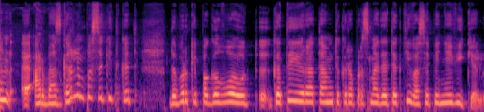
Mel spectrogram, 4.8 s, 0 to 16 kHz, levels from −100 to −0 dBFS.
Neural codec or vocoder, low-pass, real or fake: none; 14.4 kHz; real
